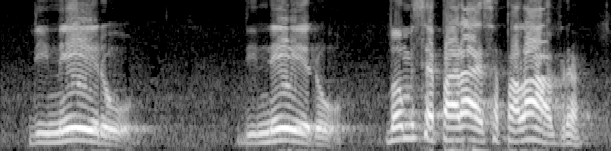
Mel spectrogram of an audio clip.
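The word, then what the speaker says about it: dinero: Temos uma próxima palavra, que é dinheiro.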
